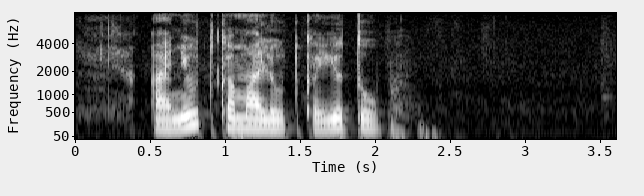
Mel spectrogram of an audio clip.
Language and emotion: Russian, neutral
